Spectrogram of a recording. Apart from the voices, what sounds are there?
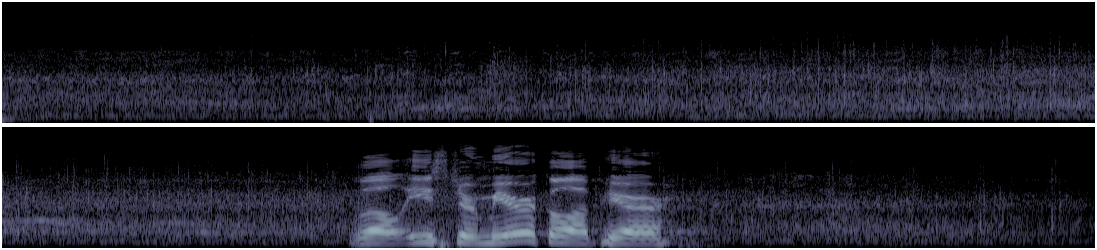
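audience applauding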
